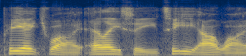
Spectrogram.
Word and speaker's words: phylactery: got a Google and type for lottery which is spelled p-h-y l-a-c-t-e-r-y and there's a thing that says how do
